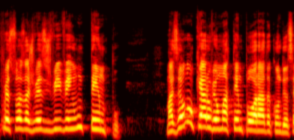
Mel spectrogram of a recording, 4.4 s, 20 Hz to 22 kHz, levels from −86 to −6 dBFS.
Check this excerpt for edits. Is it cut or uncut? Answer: cut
